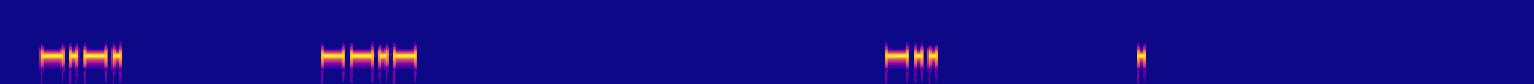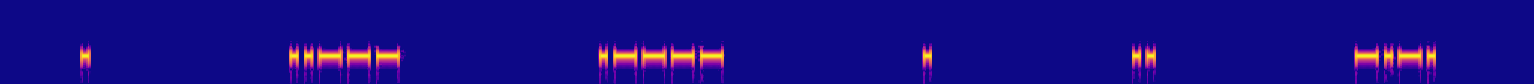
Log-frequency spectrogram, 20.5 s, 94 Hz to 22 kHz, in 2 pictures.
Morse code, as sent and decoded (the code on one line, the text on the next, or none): -.-. --.- / -.. / . ..--- .---- . .. -.-.
CQ DE E21EIC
